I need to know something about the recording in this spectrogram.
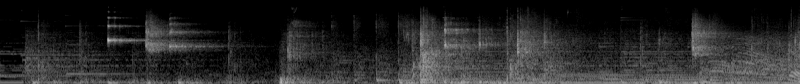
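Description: A short ringing musical sting, then a squash rally: the ball is struck by rackets and hits the court walls with several sharp, separate hits.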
